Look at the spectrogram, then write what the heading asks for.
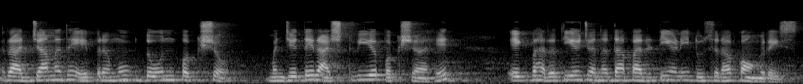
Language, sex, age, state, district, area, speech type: Marathi, female, 60+, Maharashtra, Pune, urban, spontaneous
